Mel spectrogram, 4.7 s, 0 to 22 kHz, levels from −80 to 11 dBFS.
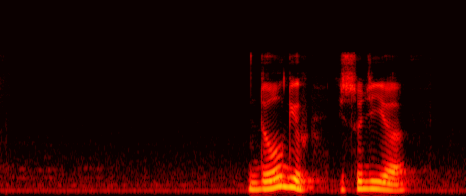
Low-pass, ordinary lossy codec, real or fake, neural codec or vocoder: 7.2 kHz; none; real; none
